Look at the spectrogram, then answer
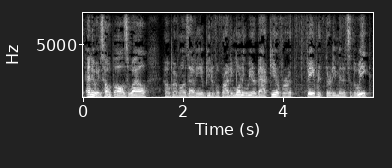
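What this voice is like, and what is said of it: Hoarse, laryngitis-strained voice. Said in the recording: “I have a little bit of case of laryngitis ... my throat sometimes gives out ... you are hearing me with complete laryngitis”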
